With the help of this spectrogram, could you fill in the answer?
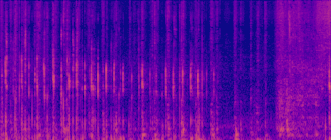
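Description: Fingertips with short nails dig and scratch through a loose pile of small pale wood shavings or sawdust. Dense, dry crackling and rustling scratches come in quick, short bursts, ease into a brief lull near the middle, then return as a broader, bright hiss toward the end.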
